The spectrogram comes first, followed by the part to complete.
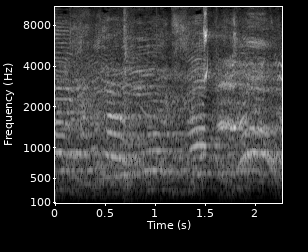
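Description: Several voices shouting over one another in a gym hall, with a couple of sharp thumps about a second apart.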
